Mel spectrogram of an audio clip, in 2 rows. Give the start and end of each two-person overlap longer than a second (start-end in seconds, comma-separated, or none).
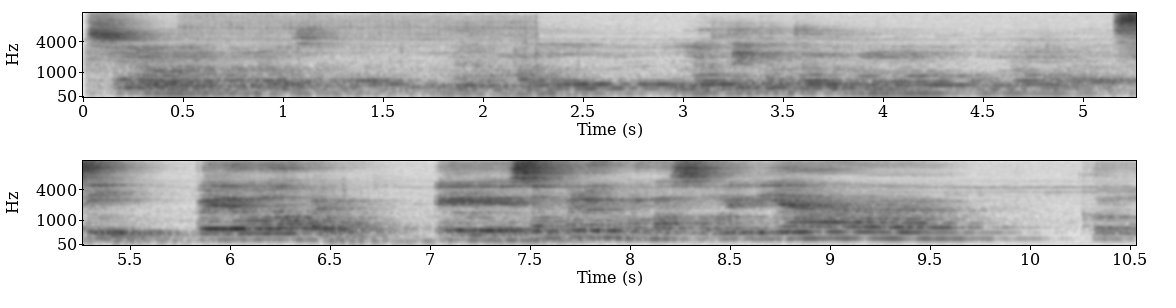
none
